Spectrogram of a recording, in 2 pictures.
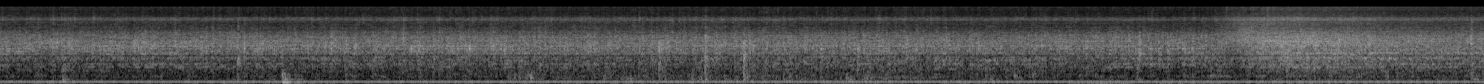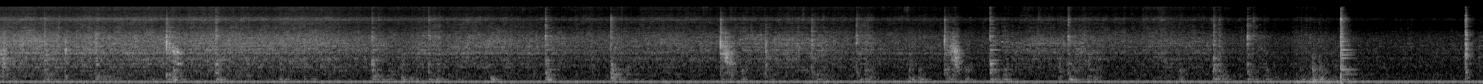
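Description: Chicken liver and gizzards with potatoes sizzling steadily in a metal wok, the sizzle swelling for a couple of seconds about twelve seconds in. Through the second half a metal spatula knocks and scrapes against the wok as the pieces are stirred, the knocks coming more often toward the end.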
